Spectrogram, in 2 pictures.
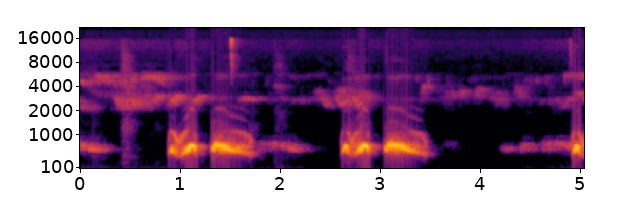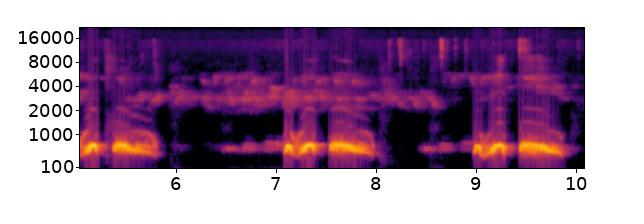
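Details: Spotted dove used to bait wild doves toward a trap, giving husky cooing phrases of two quick clipped notes and a falling hoot, repeated every two seconds or so with quiet pauses between them.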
